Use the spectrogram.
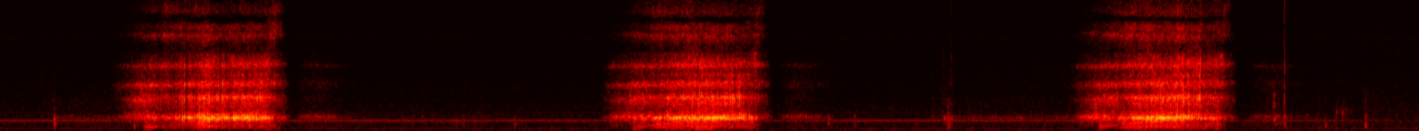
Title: Loud & Annoying Snoring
